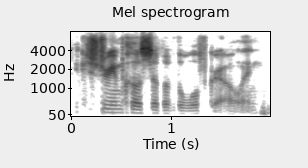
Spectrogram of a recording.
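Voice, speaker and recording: A man's voice: medium pitch, normal speed, sharp tone, dry recording. A man reading camera shot directions at a script read, with muffled video call audio.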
